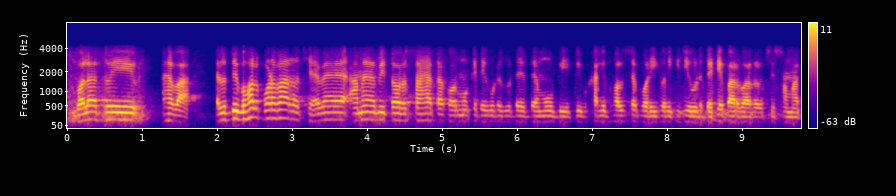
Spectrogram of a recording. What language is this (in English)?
Odia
